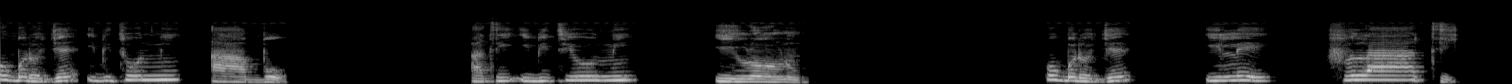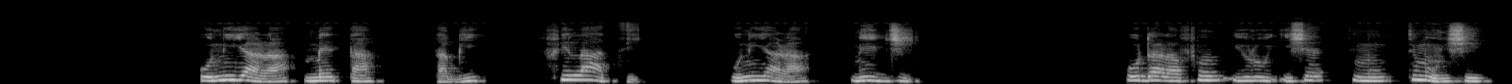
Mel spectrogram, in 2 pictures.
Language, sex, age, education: Yoruba, male, 15-29, tertiary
